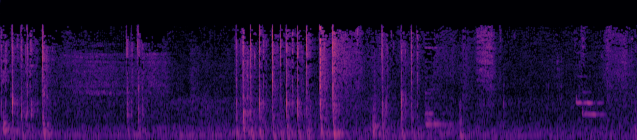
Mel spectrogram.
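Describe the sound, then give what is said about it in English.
Typing on a laptop keyboard at a desk: rapid, irregular bursts of crisp key clicks broken by short pauses, fairly faint and with no voices. “She sits at her desk. She types, "I would like a private chat."”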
